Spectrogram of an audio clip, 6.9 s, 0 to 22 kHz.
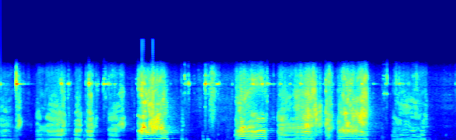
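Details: Small 8-month-old female Yorkshire terrier growling fiercely over a toy to keep her owner from taking it; loud, rough, wavering growls in irregular bursts of one to two seconds with brief gaps.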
